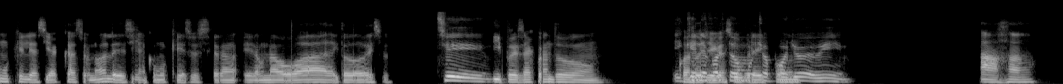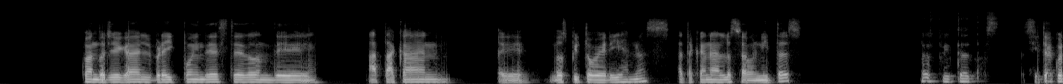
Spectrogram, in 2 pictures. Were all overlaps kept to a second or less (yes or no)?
no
